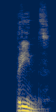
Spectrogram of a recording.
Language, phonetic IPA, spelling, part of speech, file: Russian, [prʲint͡s], принц, noun, Ru-принц.ogg
- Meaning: 1. prince, crown prince (a son or other male family member of a king or a non-Russian emperor) 2. prince (the holder of a princely title, especially in the Kingdom of France)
